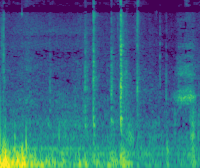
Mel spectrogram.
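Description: A low rumble of handling noise at the start, then a few light, scattered clicks that fade to quiet.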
